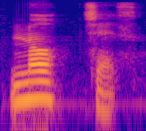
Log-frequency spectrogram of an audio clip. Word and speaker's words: noches: Buenas noches, pronounced buenas noches, which means good night.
